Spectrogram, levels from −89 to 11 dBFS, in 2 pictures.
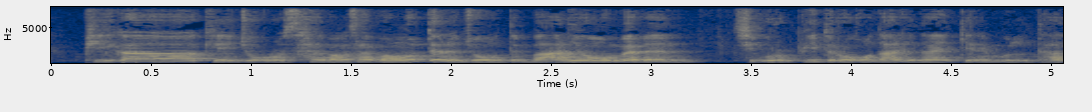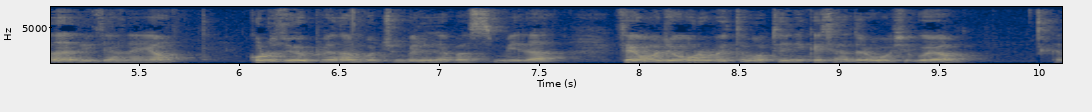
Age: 30-49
